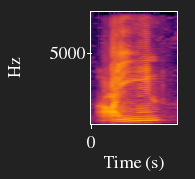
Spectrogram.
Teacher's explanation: आईन को बीच वाले हलक से बोलेंगे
